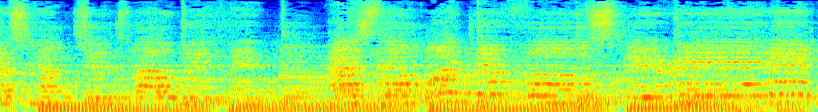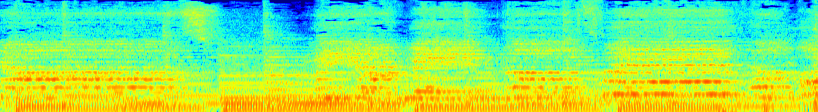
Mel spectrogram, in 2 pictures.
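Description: A choir singing a Christian hymn over instrumental accompaniment with sustained bass notes, on the line 'has come to dwell within, as the wonderful Spirit in us'.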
